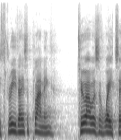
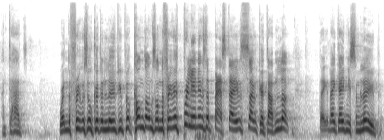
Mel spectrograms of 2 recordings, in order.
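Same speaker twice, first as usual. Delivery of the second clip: lightly voiced excited kid, higher; excited child; 5 semitones higher than usual. Son telling dad about school, a hint of excited child. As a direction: gush like an eager schoolboy. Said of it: "he came home from school really excited".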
